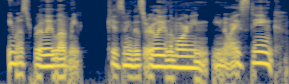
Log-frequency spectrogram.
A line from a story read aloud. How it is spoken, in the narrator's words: She giggled a little and whispered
